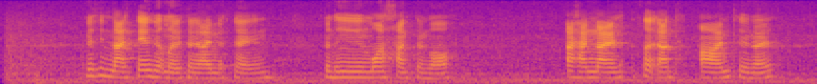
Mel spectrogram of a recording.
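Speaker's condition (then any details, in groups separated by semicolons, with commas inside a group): Muscular dystrophy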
